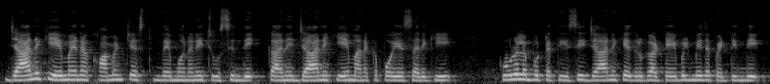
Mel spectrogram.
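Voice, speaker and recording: A woman narrating a serialized novel as an audiobook, in a steady, measured manner. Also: mid-range voice.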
